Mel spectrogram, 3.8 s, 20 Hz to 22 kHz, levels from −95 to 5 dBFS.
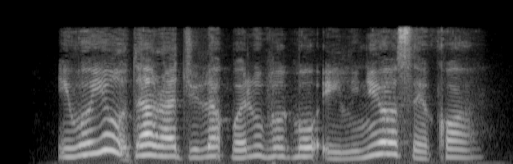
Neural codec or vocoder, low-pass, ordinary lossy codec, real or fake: codec, 24 kHz, 0.9 kbps, WavTokenizer, medium speech release version 2; 10.8 kHz; none; fake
